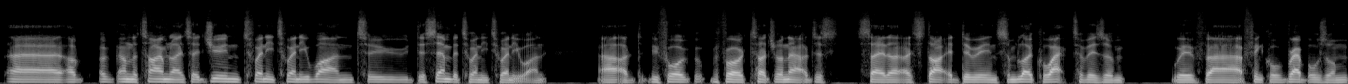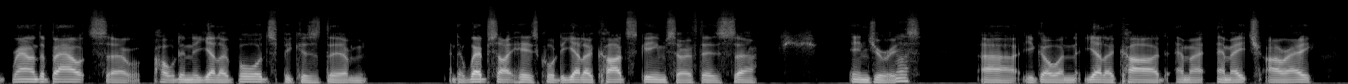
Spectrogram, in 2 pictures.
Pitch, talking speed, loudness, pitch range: 110 Hz, 145 wpm, -23 LUFS, 105-115 Hz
